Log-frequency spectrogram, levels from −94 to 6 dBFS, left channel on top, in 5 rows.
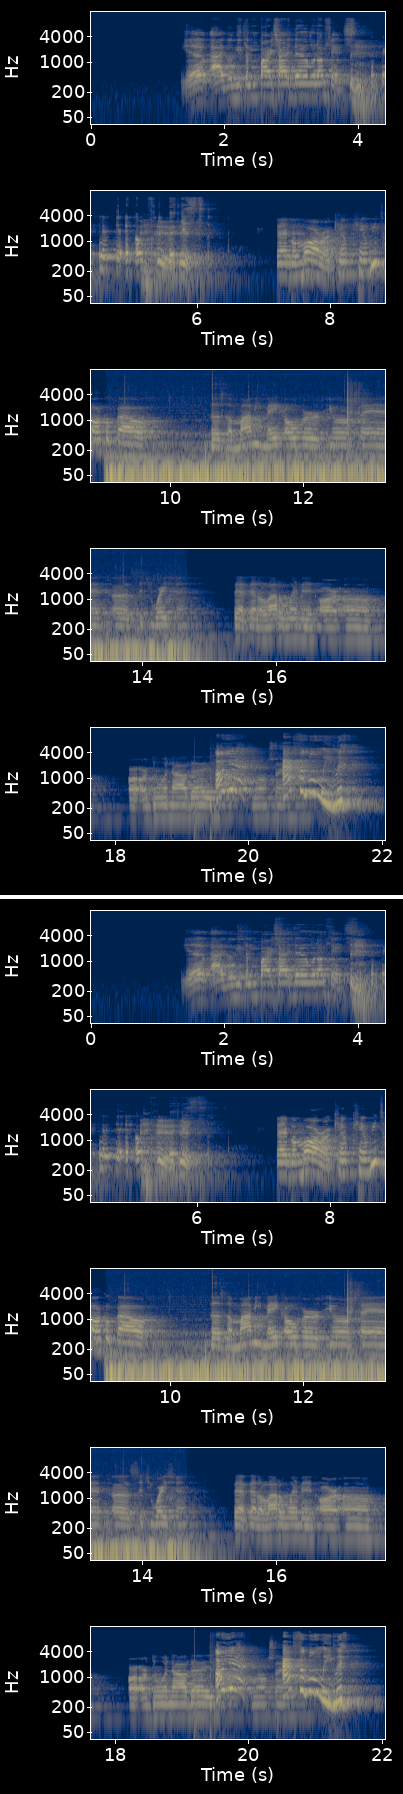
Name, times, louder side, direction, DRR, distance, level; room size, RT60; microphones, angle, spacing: voice 1, 1.4-3.9 4.5-5.9, left 3 dB, 65° left, 7 dB, 2.1 m, -34 dB
voice 2, 5.1-5.9 7.2-9.7 10.6-14.7 15.4-17.5 18.2-19.5 20.1-20.7, right 2 dB, 65° right, 6 dB, 2.3 m, -33 dB
sound 1, 9.0-14.7, equal, 5° right, 1.9 m, -32 dB
voice 3, 19.5-20.0 20.5-21.5, right 3 dB, 45° right, 5 dB, 2.6 m, -25 dB
29.5 x 19.0 x 9.4 m, 1.1 s
head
